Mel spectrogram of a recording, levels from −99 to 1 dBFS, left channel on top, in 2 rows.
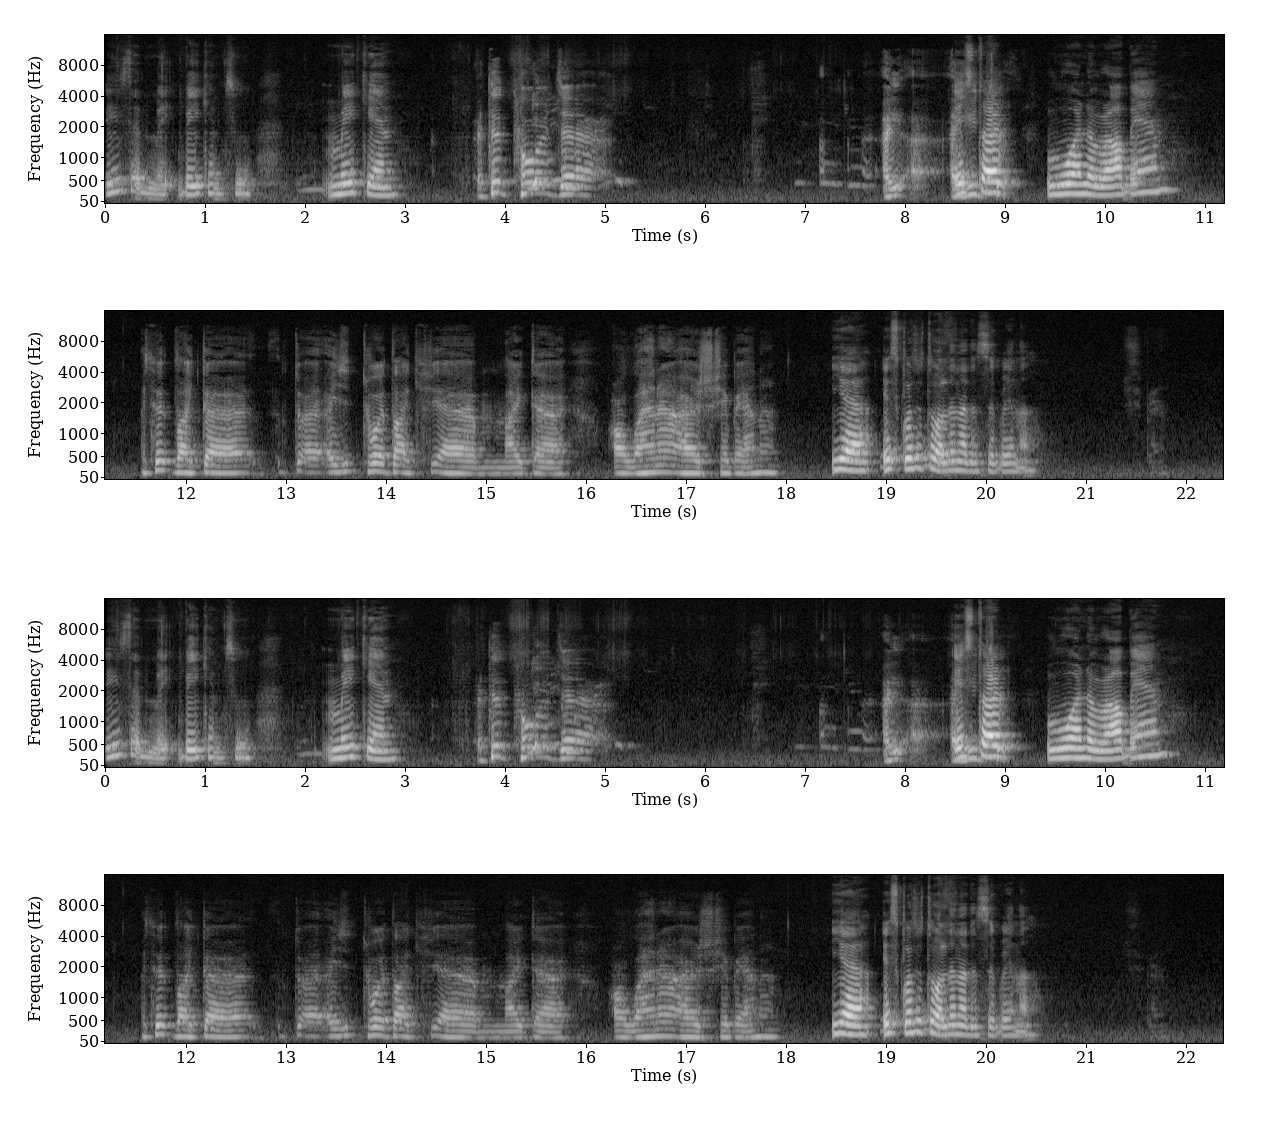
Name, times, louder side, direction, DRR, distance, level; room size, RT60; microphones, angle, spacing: voice 1, 0.0-1.4 2.2-2.9 8.5-9.0 9.4-10.7 18.5-20.5, equal, 15° right, 0.6 m, -24 dB
voice 2, 1.9-2.4 4.2-4.8 6.5-6.6 6.9-7.7 18.9-19.0 19.3-19.6 20.2-20.3, left 5 dB, 10° left, 3.3 m, -40 dB
voice 3, 3.7-5.0 7.6-9.0 11.5-17.9, left 3 dB, 40° left, 0.7 m, -33 dB
8.5 x 6.4 x 3.5 m
head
